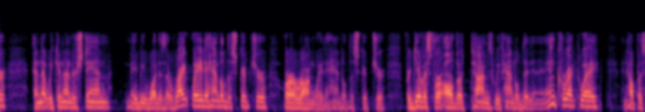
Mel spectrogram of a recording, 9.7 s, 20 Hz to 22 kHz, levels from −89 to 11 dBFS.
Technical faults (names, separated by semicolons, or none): none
